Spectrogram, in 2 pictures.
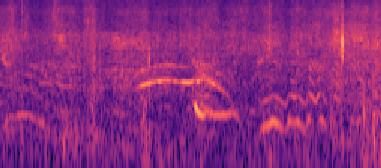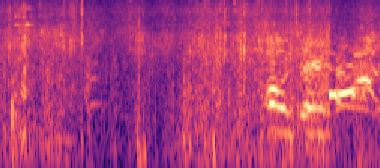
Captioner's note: children playing and laughing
